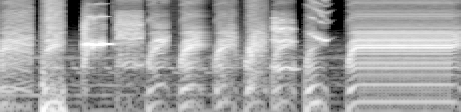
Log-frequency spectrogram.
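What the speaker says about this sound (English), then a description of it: "The duck noises." Duck quacking noises during an Oxygen Not Included live stream, a quick run of about eight loud, close quacks in an uneven rhythm, ending in one long drawn-out quack.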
